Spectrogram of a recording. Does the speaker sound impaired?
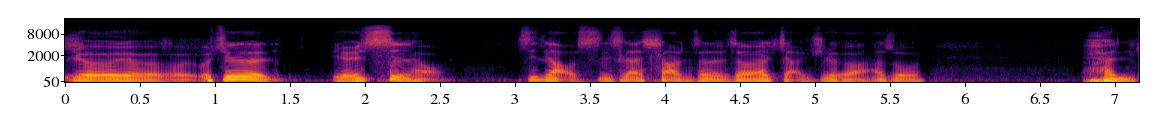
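Yes: tongue cancer, stage 4 tongue cancer and parotid cancer; stage four tongue cancer, recovered; daily pronunciation practice after recovery, now speaks clearly, called a miracle by others.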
